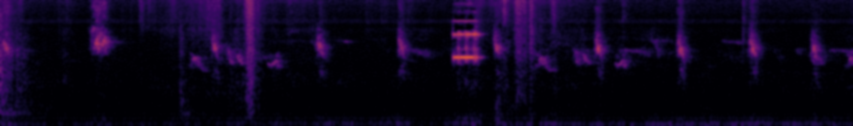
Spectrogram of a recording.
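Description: Small birds chirping on and off, with one short, loud electronic beep about six seconds in over a faint steady hum, while a wrench is worked on engine cylinder-head bolts.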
